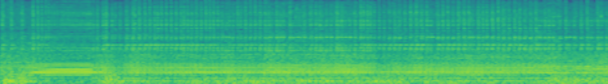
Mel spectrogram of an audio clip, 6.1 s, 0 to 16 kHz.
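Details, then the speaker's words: 1997 Suzuki JR50 50cc two-stroke kids' dirt bike after restoration and hidden gear mod, accelerating: buzzy note winds up, stumbles briefly about a second in, then pulls again; top-end breakup. "like it's still increasing rpm increasing increasing still increasing rpm and then sometimes it keeps building and sometimes it's there because that it breaks up"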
